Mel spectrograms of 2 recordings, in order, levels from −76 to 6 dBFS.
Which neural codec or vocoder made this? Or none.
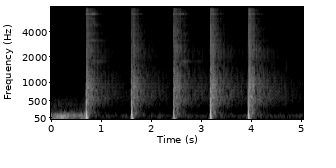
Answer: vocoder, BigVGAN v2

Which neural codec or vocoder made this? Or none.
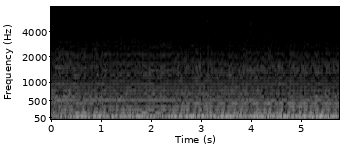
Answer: vocoder, BigVGAN v2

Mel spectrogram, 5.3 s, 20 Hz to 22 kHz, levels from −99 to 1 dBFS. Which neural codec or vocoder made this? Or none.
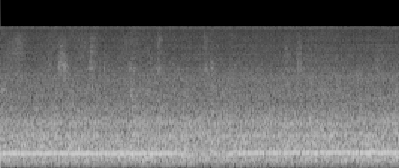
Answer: none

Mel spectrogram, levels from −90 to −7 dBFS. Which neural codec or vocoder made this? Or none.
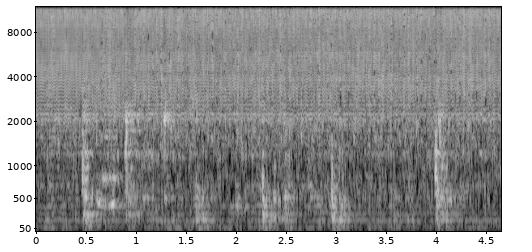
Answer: vocoder, BigVGAN v2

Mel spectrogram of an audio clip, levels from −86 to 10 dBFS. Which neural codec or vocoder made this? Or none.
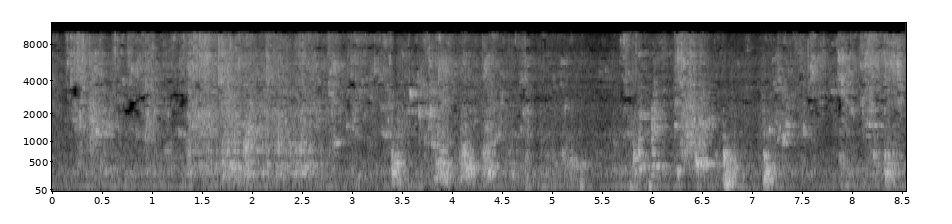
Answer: vocoder, BigVGAN v2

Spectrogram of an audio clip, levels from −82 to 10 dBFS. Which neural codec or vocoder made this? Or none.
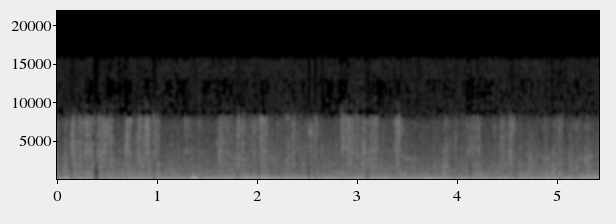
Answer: none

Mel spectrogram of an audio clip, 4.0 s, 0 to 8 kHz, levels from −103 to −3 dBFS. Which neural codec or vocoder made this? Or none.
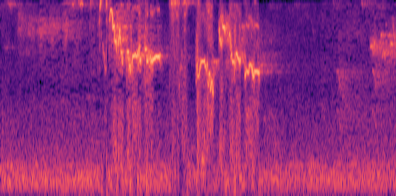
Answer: none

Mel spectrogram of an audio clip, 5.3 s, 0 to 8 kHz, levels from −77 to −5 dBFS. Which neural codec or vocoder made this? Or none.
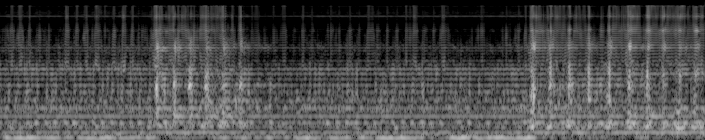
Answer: vocoder, BigVGAN v2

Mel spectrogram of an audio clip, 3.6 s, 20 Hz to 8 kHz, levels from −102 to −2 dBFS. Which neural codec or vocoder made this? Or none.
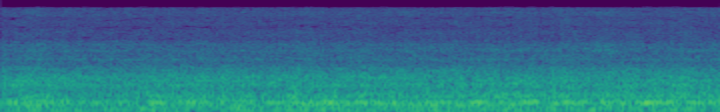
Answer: none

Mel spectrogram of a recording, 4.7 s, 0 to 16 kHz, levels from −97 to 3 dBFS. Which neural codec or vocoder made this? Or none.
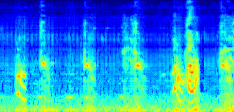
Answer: vocoder, BigVGAN v2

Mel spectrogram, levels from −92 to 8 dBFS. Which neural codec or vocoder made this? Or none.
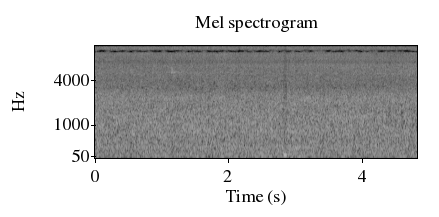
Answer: none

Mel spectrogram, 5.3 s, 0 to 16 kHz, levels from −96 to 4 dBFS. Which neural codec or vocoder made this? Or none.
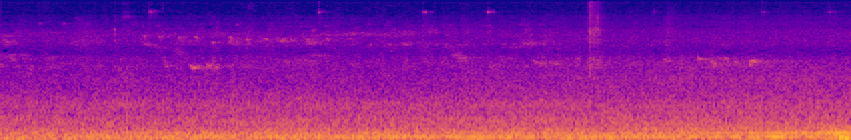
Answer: vocoder, BigVGAN v2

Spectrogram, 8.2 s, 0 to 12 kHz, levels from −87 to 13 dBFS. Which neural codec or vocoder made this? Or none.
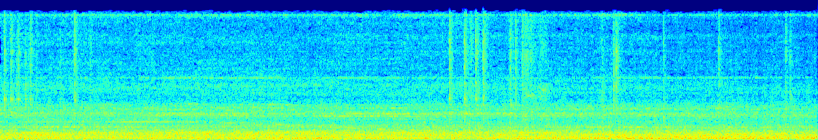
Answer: vocoder, BigVGAN v2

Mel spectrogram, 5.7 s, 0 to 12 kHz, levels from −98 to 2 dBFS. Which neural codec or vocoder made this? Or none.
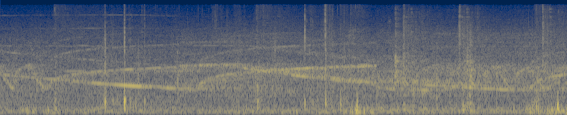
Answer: none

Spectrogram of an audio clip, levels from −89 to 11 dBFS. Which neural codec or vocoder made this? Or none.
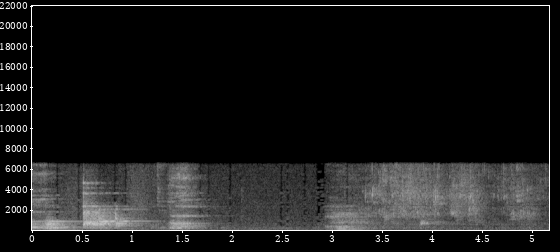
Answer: vocoder, BigVGAN v2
